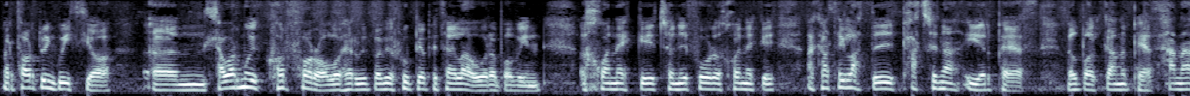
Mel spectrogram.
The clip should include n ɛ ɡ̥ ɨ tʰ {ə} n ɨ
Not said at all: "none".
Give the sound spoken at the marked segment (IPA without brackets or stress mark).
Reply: ə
